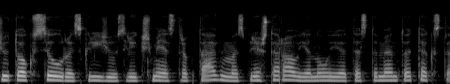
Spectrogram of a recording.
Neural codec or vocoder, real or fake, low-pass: none; real; 10.8 kHz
